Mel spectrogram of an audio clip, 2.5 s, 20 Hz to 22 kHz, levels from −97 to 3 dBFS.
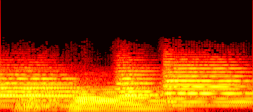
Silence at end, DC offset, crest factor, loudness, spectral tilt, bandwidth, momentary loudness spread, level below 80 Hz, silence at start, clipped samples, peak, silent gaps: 0 s; under 0.1%; 16 dB; -18 LUFS; -5.5 dB/octave; 5.4 kHz; 2 LU; -44 dBFS; 0 s; under 0.1%; -2 dBFS; none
